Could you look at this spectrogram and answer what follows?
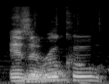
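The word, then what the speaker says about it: Ezeiruaku: Uh, Eric, this dude's how do you pronounce this dude's name? Isuku. Donovan is Iseruku.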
